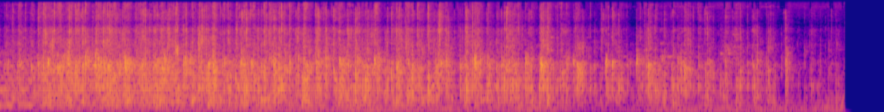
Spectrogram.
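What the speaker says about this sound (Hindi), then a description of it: "इनके लिए एक मर्तबा फिर जोरदार अंदाज में तालियां।" A crowd claps for winners at a college sports gala, sustained dense applause from many hands that carries on steadily for several seconds before cutting off abruptly.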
